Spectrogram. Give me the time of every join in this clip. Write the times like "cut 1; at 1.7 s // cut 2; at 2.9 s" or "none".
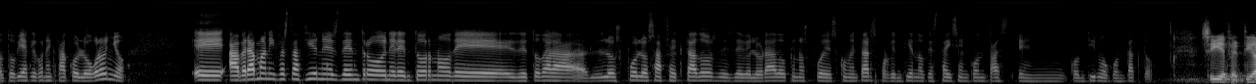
none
